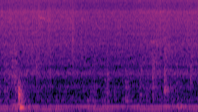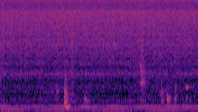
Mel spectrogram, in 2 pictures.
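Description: A sauté of onion, sweet pepper, flaked smoked herring and shredded carrot sizzling steadily in oil in a pan, with a few light scrapes of a spoon stirring it.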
